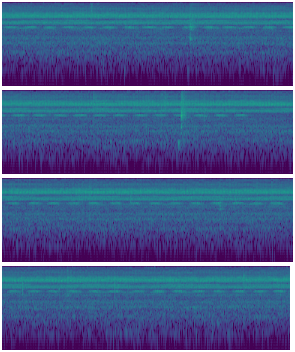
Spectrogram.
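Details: Continuous insect chorus by a bonfire, with a fast pulsed chirp briefly pausing mid-way then resuming, constant high-pitched ringing trills above, and a couple of loud wood pops.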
